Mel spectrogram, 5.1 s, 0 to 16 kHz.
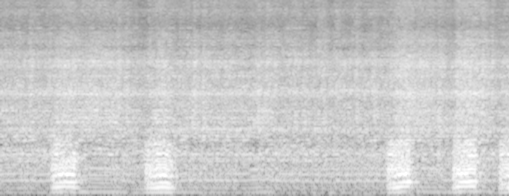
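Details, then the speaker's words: Stihl MS192TC chainsaw starts easily but bogs when given gas: each throttle blip gives a short flat burst falling back to a weak idle, never revving; clutch also squeals, air filter dirty. "now when you start it it starts easy and it wants to bog down as soon as you give it gas"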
